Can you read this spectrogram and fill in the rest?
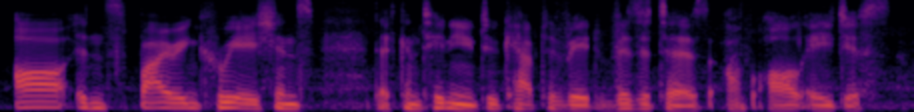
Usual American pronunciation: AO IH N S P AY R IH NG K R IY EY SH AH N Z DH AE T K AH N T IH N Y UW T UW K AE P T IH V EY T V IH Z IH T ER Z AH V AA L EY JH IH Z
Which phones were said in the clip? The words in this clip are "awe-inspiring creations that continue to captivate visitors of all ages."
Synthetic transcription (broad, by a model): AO IH N S P AY R IH NG K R IY EY SH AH N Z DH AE T K AH N T IH N Y UW T UW K AE P T IH V EY T V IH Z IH T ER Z AH V AA L EY JH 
